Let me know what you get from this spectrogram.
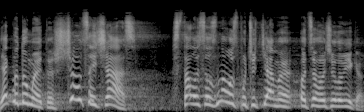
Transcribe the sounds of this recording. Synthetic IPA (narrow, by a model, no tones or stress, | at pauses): jɐkʋɪd̪umɐjet̪ɛʃt͡ʃɔwt̪sɛjt͡ʃɑs | st̪ɑlˠɔsʲɐznɔʋʊspɔt͡ʃʊtʲːamɪɔt͡sʲɔɦɔt͡ʃɔlˠɔʋʲikɐ̰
